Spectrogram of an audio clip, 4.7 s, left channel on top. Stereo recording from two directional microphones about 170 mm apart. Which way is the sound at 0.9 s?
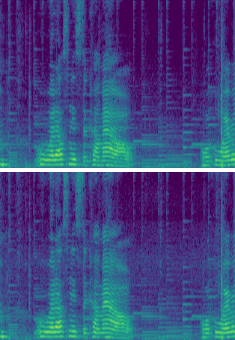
30° right (ahead or behind).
